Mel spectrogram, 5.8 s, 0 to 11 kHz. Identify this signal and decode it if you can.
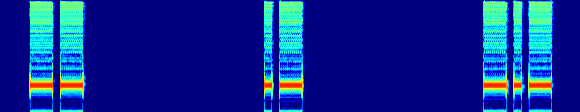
Morse code, heard as a keyed tone, about 16 wpm, spaced as for 4 wpm, 800 Hz. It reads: MAK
